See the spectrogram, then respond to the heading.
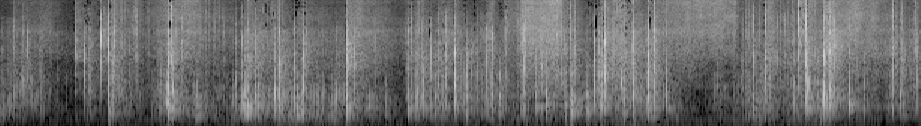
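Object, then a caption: Rolled newsprint newspaper. A rolled newsprint newspaper is squeezed in both hands over an open newspaper on a wooden table, with the fingers pressing, rubbing and crinkling the roll. The result is dense, dry crinkling and crackling in uneven bursts, bright and papery with almost no low end. Short sharp crackles stand out between the softer rustling.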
